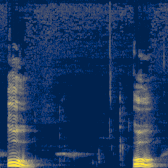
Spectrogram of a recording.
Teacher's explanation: the position is between close and half close it is the back part of the tongue that is used and there is lip rounding so ooh can be described as a rounded back between close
